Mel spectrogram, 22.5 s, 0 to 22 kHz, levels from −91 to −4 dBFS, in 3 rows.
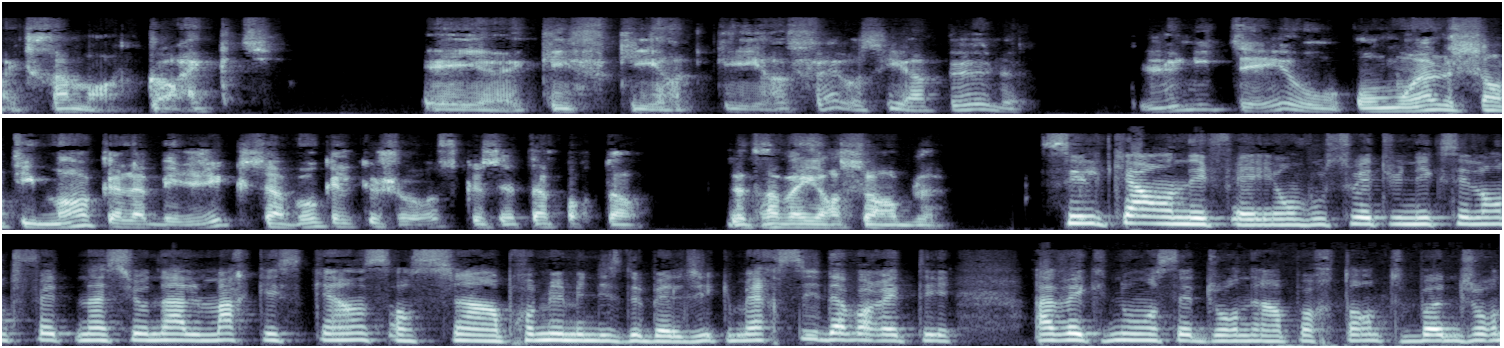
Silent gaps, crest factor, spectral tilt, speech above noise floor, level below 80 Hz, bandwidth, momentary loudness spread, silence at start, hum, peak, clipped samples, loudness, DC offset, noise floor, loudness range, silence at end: none; 16 dB; -4 dB/octave; 57 dB; -60 dBFS; 12.5 kHz; 12 LU; 0 s; none; 0 dBFS; under 0.1%; -17 LUFS; under 0.1%; -74 dBFS; 9 LU; 0 s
